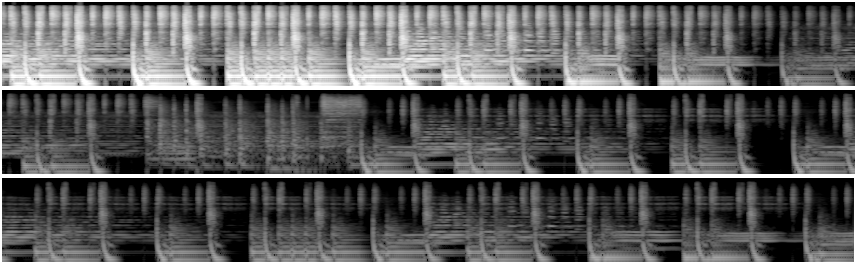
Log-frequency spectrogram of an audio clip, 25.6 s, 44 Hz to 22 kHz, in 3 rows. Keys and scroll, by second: 18.1 v, 22.2 ctrl+alt+shift+Left, 23.3 shift+Return, 24.9 alt+j.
